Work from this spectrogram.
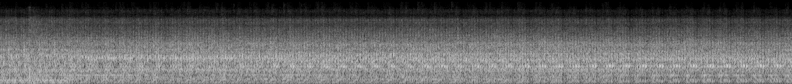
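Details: Diesel truck with newly installed compound turbos, restarted after tightening an oil leak and a fresh oil change, idling to circulate oil; steady, rapid, uniform clatter with no odd knocks or surging. Normal diesel idle.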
